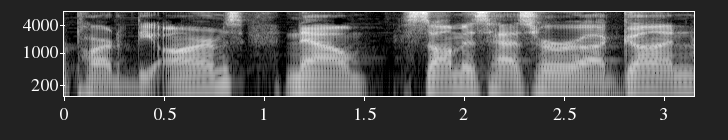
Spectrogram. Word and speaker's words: Samus: I know that you could also pronounce it Samus, and we will get to that in a second. The way that I pronounce it is Samus, so please forgive me if you pronounce it the other way.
